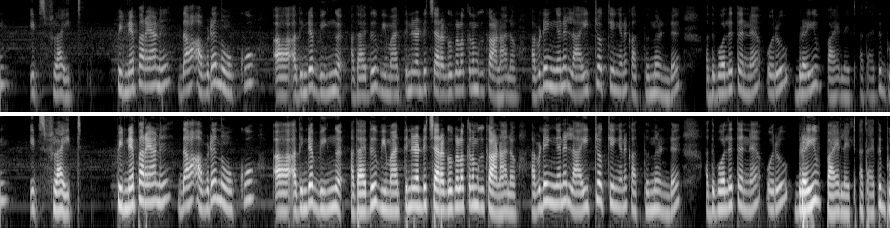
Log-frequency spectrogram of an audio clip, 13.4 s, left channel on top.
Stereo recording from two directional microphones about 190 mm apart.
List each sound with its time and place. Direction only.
0.4 s a woman's voice: 35° right (ahead or behind)
12.0 s a woman's voice: 45° right (ahead or behind)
